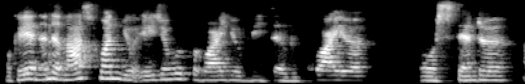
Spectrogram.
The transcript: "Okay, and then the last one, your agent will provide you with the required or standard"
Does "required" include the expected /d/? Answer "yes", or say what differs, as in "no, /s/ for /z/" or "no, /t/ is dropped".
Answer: no, /d/ is dropped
